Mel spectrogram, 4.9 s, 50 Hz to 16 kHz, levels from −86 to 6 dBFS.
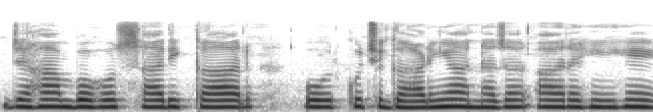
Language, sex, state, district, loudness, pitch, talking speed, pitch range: Hindi, female, Madhya Pradesh, Bhopal, -14 LUFS, 220 Hz, 135 wpm, 215-225 Hz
